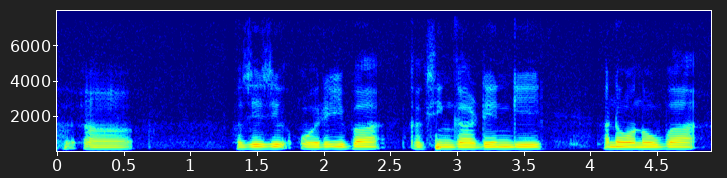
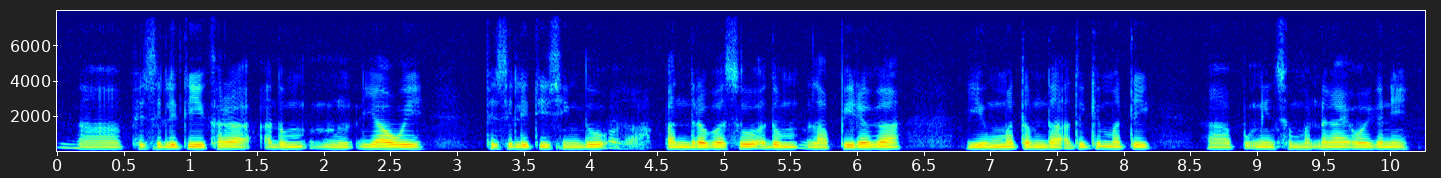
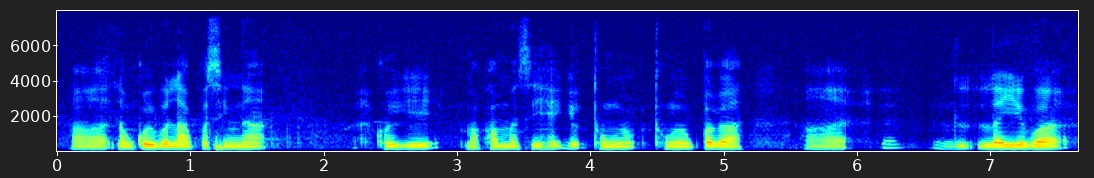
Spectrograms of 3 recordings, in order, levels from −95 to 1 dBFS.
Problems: none marked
